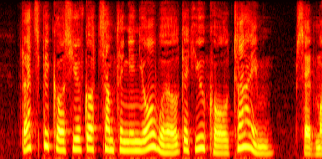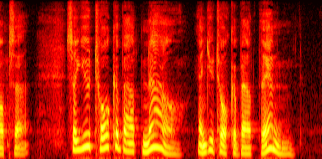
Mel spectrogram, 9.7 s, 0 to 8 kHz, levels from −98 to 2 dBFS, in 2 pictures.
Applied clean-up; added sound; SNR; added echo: none; none; none; none.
